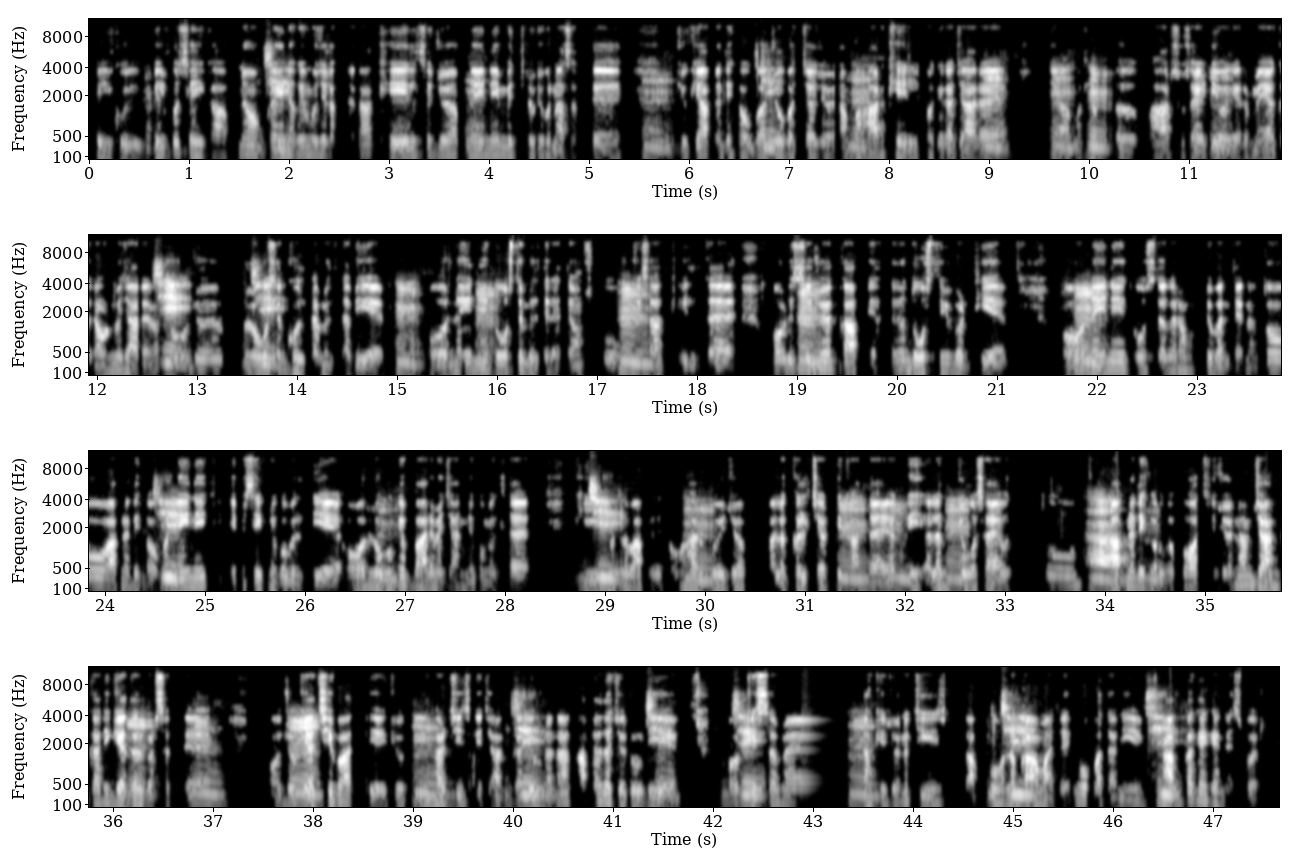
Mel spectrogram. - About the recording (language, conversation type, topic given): Hindi, unstructured, खेलकूद से बच्चों के विकास पर क्या असर पड़ता है?
- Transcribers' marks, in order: static; in English: "सोसाइटी"; in English: "ग्राउंड"; in English: "कल्चर"; in English: "गैदर"; distorted speech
